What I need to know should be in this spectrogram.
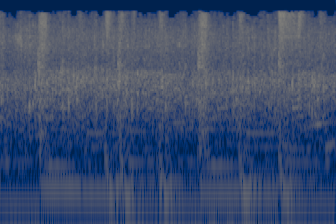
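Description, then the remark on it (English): Sustained audience applause, a dense steady patter of many hands clapping at an even loudness, with a low rhythmic thump running underneath throughout. “They just won't stop applauding.”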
